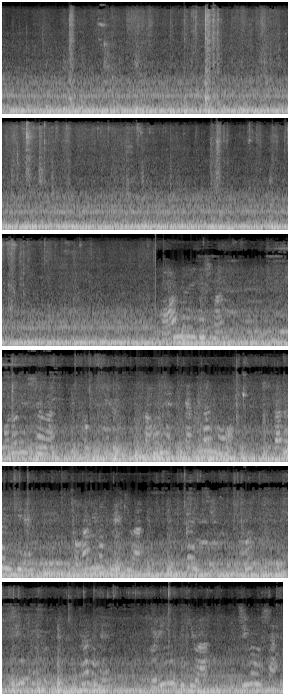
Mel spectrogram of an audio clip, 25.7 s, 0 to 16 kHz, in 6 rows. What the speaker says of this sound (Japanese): 23時39分、5分ほど遅れて博多を出る正真正銘最後の在来線特急かもめ103号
